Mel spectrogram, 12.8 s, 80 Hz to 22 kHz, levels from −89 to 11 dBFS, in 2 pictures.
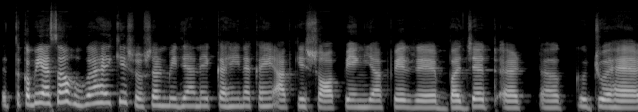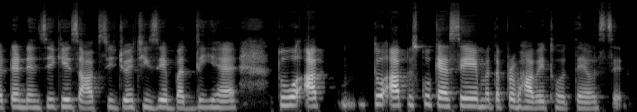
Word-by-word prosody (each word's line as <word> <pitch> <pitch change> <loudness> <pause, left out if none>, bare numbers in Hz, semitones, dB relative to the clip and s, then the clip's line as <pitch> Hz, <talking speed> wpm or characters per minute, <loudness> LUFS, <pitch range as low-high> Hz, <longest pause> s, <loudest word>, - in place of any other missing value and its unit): तो - - -9
कभी 300 +4 +3
ऐसा 330 +2 +4
हुआ 300 +2 -1
है 340 0 +2
कि 370 - -2
सोशल 260 -3 -3
मीडिया 245 0 -4
ने 245 0 -7
कहीं 235 0 -2
न - - -1
कहीं 240 0 -3
आपकी 215 +2 -4
शॉपिंग 210 0 -1
या 210 -1 -2
फिर 205 -2 0
बजट 225 +3 0
अ, 200 -1 -1 0.3
क 200 +3 -6
जो 230 - +1
है 205 -2 +3
टेंडेंसी 215 0 -1
के 225 - -3
हिसाब 205 -4 +1
से 215 - -10
जो - - +1
है 210 - 0
चीज़ें 215 0 -2
बदली 195 +3 -5
है, 195 -1 0 0.4
तो 265 0 0
आप 240 -2 +7 0.5
तो 295 - +4
आप 260 -2 +7
इसको 275 +2 -5
कैसे 240 0 +5
मतलब 225 0 -6
प्रभावित 195 -4 0
होते 185 0 -7
हैं 180 - -4
उससे? 185 - -11
225 Hz, 195 wpm, -24 LUFS, 200-245 Hz, 0.5 s, आप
